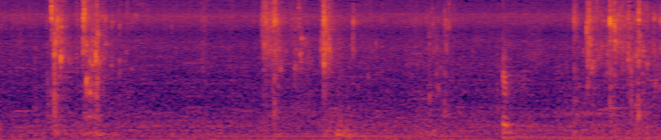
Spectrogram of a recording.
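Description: Water splashing and dripping softly as hands swish enoki mushrooms around in a steel bowl of water to wash them, in a few short, scattered sloshes.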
